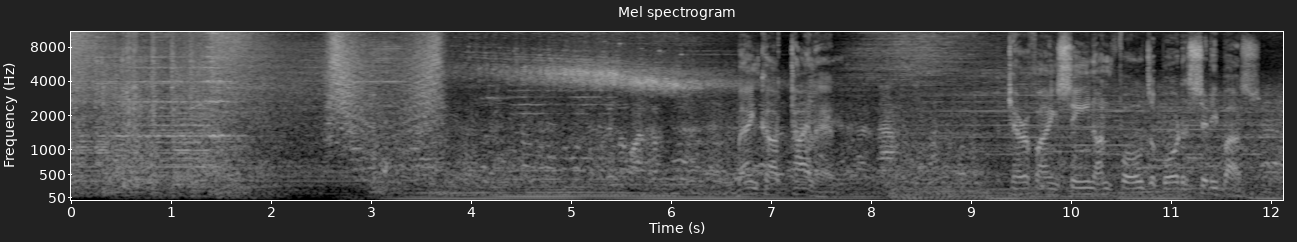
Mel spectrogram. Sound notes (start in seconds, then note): 3.3 tense music; 3.8 people murmuring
